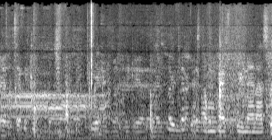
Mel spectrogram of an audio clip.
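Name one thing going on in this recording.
Cards are shuffled in a player's hands.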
